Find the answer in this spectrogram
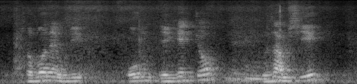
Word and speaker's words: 옴: 이거 들어보니까 산스크리트 하시는 분 얘기를 들어보니까 이 옴은 옴 이렇게 하면 안 된다는 거예요. 우리가 철수야, 영희야 할 때 마지막 뭘 부를 때 올리잖아요. 그 음으로 해야 된다는 거야. 옴 원래 발음은 철수야, 철수 옴 이런 식으로 원래 발음은 이제 그런 식으로 이제 돼야 된다는 거죠.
